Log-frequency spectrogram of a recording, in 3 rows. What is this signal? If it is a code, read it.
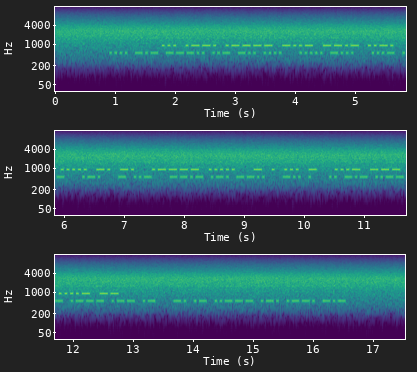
Morse code, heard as two keyed tones, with radio static. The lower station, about 28 wpm, 520 Hz: HK8UDH 5B VA R TU QRZ DE IK2JWA NA2RPK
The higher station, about 25 wpm, 900 Hz: SP1XQF 5NN 15 TEST VO4M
